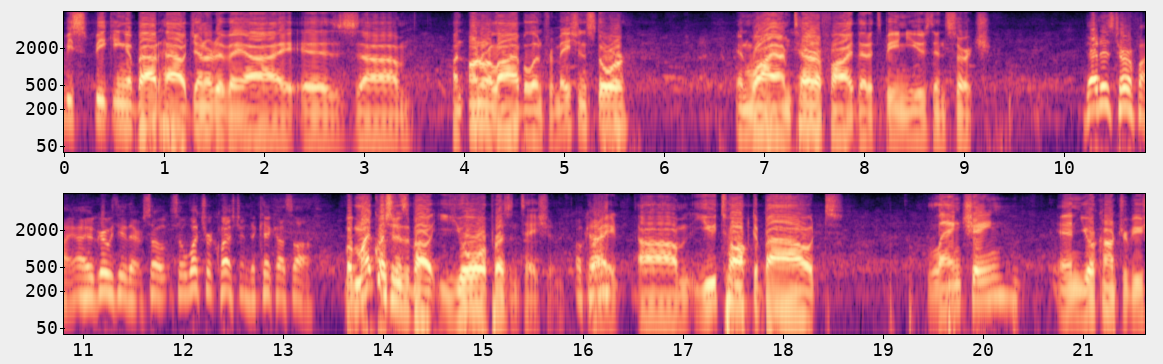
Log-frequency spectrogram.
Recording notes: Live and In Person at Voice+AI 2023. At the Voice and AI 2023 conference.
